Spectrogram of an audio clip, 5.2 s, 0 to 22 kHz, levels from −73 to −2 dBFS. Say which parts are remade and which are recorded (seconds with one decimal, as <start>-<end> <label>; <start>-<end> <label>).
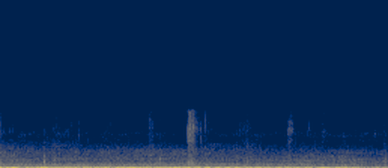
0.0-4.3 recorded; 4.3-5.2 remade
